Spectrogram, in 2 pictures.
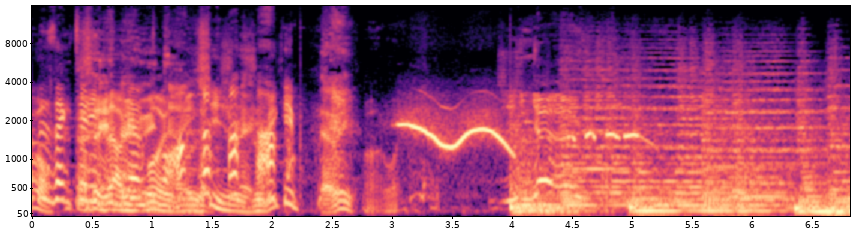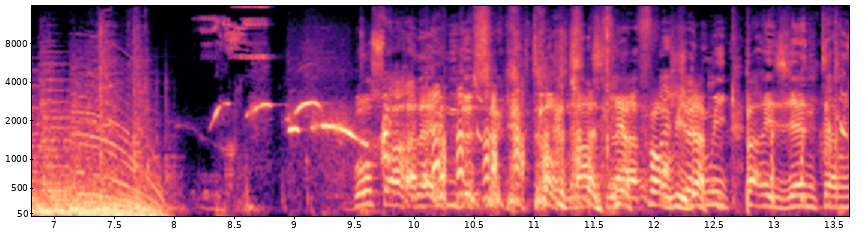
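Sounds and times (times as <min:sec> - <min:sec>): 
speech: 0:00.0 - 0:03.1, 0:03.9 - 0:05.1, 0:09.5 - 0:13.6
laughter: 0:00.4 - 0:02.7, 0:09.5 - 0:13.6
person whistling a short wavering tune: 0:03.0 - 0:05.2, 0:08.2 - 0:09.6
loud music: 0:04.0 - 0:07.9.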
